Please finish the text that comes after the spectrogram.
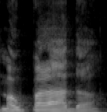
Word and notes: mauparada: mau-parado

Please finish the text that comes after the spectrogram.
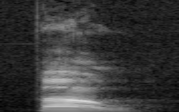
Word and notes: pau: provencal

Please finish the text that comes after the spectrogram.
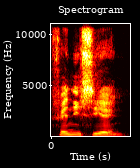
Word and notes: fenicien: Provençal

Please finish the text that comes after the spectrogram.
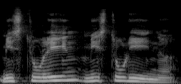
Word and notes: mistolin: mistolina; mistoulin; mistoulino

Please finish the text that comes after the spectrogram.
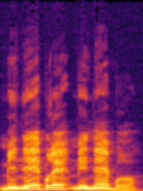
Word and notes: menebre: menebra; menebro

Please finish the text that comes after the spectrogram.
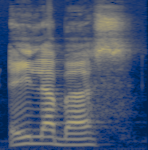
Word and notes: ailabas: eilabas

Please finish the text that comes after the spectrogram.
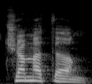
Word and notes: chamatan: provençal

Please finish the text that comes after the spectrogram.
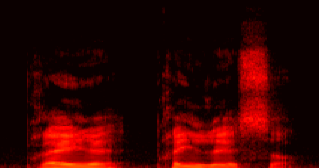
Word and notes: preire, preiressa: preire, preiresso; provençal

